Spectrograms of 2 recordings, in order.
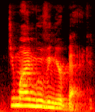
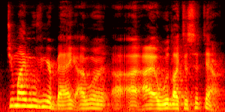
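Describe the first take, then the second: First: Higher, polite ask; a nice way to ask for the seat; polite request. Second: Courteous ask with a light tone; demonstrating the nice way to ask for a seat; polite request. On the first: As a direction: ask nicely, friendly. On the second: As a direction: say it nicely, no attitude. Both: Shown as a demonstration. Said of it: "Just say it in a nice way".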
